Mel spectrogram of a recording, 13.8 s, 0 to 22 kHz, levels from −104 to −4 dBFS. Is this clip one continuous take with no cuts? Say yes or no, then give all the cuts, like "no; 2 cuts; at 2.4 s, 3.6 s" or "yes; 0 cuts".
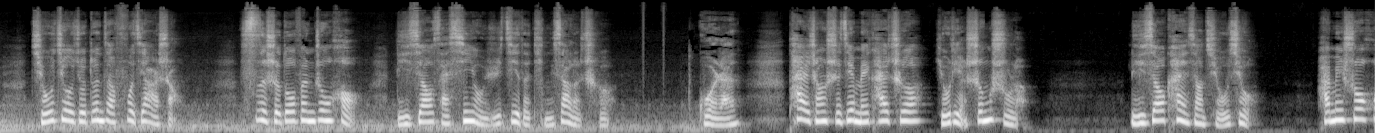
yes; 0 cuts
